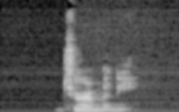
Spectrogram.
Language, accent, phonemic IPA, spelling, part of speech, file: English, US, /ˈd͡ʒɝ.mə.ni/, Germany, proper noun, En-us-Germany.ogg
- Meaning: A nation or civilization occupying the country around the Rhine, Elbe, and upper Danube Rivers in Central Europe, taken as a whole under its various governments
